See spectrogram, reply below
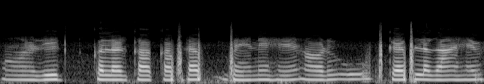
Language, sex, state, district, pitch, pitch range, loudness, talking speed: Hindi, female, Bihar, Darbhanga, 215 Hz, 210-225 Hz, -17 LUFS, 150 wpm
